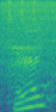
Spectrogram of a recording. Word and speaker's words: Mont: Mou, et on s'écrit Mou. M-O-N-T. Ah, très bien, Mou.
